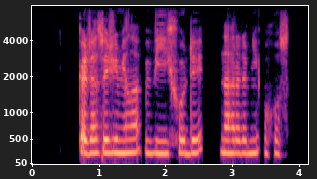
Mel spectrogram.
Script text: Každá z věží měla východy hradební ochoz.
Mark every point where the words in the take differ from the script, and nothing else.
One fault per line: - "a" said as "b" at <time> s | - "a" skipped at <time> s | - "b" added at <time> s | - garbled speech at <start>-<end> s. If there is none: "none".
- "na" added at 2.8 s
